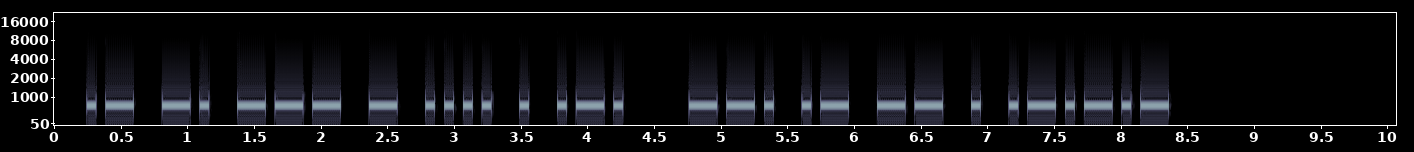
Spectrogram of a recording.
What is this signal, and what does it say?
Morse code, heard as a keyed tone, about 17 wpm, 700 Hz. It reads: ANOTHER GAME.
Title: Sentences from Top 1000 Words - Review Part 3 - 17wpm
